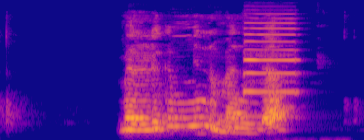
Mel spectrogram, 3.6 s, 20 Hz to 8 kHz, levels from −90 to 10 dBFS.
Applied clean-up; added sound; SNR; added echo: classical method WPE with log-MMSE.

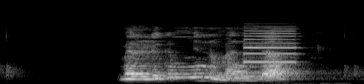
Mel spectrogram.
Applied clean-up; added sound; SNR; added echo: none; Wind instrument, woodwind instrument; 3 dB; reverberation time 0.7 s.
